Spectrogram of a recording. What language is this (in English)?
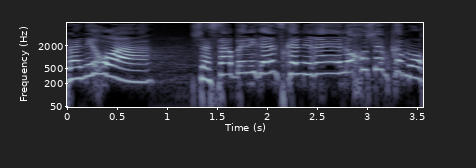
Hebrew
